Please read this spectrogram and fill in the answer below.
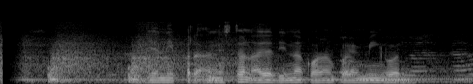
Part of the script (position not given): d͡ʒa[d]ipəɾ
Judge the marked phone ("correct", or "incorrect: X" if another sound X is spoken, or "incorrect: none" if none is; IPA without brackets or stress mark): incorrect: n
